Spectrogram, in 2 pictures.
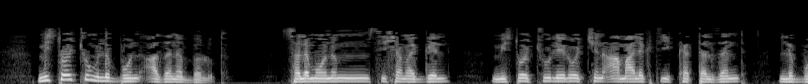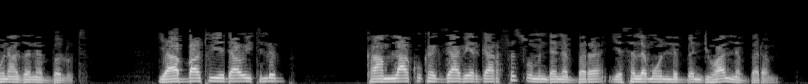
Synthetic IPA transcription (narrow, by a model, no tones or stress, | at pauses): mist̪ʰo̞t͡ʃːumlɨbːuna̰zənəbːəlṵt̪ | sələmo̞nɨmsiʃɛməɡːɨl | mist̪ʰo̞t͡ʃːule̞lo̞t͡ʃːɪnamalɨkt̪jɪkːət̪ːəlzənd̪ | lɨbːunazənəbːəlṵt̪ | jɛabːat̪ʰujɛd̪awit̪lɨb | kʰəamlakʰukʰəɨɡzijaβhe̞ɾɡaɾfɨsʼumɨnd̪ənəbːəɾəjɛsələmo̞nlɨbːɨnd̪ihoalnəbːəɾʔəm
